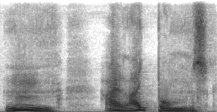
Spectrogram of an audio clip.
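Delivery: low, slow, leering drawl; slow leering growl. Retold or imitated. Mango leering at the banana in the cell, slow and low. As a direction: ham up a lecherous creep. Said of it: "Mango's going".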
